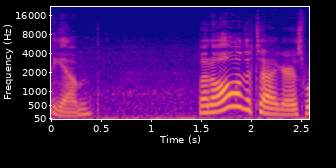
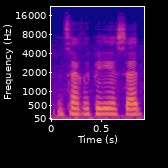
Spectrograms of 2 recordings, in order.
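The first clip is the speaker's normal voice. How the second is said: usual speaking voice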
